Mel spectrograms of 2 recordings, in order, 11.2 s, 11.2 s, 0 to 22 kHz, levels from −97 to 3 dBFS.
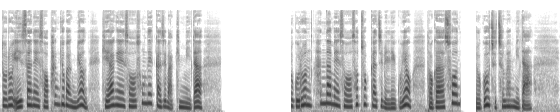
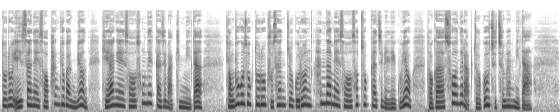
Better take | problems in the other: second | audio cutting out; at 4.5 s for 1.5 s and at 9 s

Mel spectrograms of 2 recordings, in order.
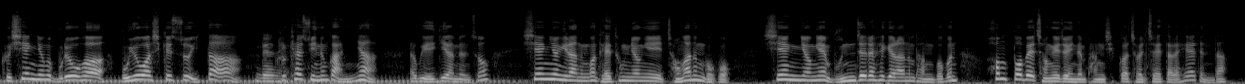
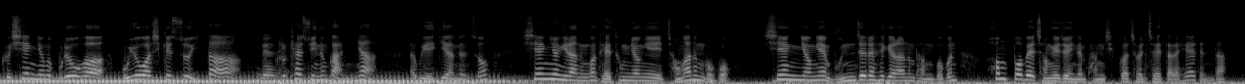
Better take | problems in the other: first | low rumble; loud; throughout; 4 dB below the speech; faint in the first

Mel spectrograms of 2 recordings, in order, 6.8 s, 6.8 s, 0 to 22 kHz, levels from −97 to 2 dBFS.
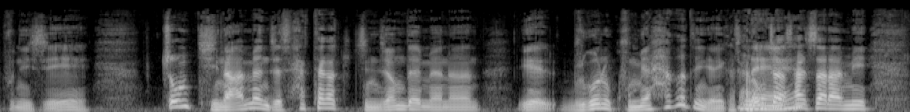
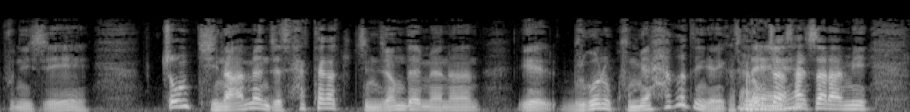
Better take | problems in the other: first | garbled, watery; slightly; nothing above 10.5 kHz

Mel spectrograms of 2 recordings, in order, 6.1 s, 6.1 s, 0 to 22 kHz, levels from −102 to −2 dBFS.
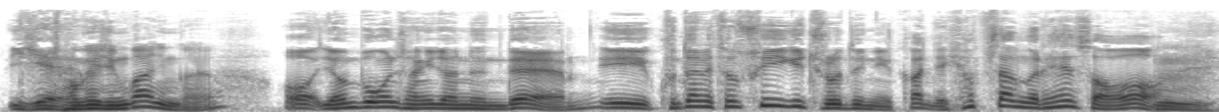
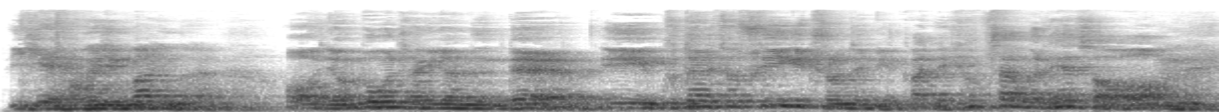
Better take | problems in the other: first | off-mic speech; far // room echo; noticeable; dies away in 0.6 s

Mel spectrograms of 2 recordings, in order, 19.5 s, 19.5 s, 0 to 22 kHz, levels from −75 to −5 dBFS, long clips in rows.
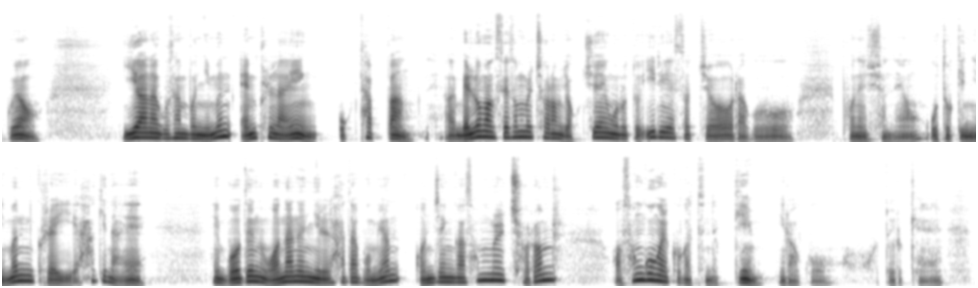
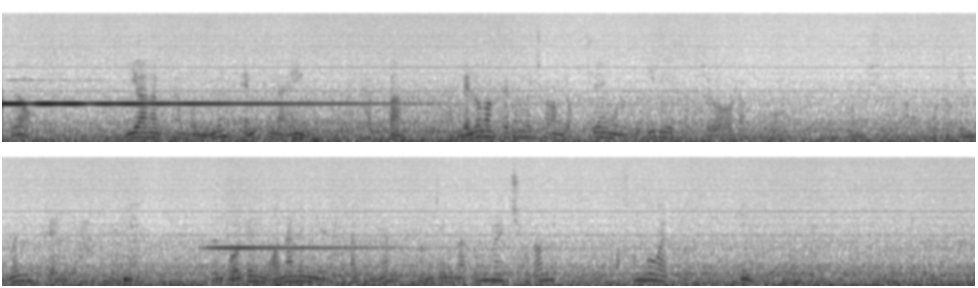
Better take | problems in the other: first | background music; very loud; throughout; 4 dB above the speech

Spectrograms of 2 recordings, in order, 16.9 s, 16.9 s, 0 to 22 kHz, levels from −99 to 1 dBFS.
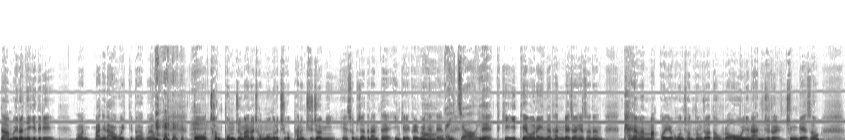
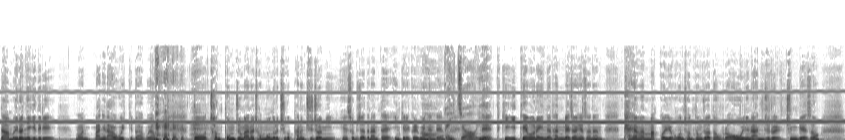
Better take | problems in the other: first | high-pitched whine; loud; throughout; 3 kHz, 9 dB below the speech; faint in the first

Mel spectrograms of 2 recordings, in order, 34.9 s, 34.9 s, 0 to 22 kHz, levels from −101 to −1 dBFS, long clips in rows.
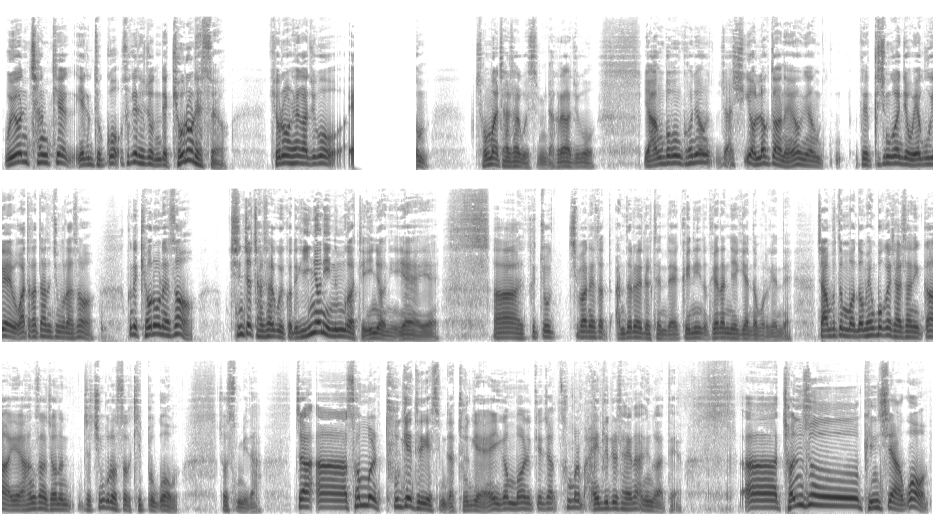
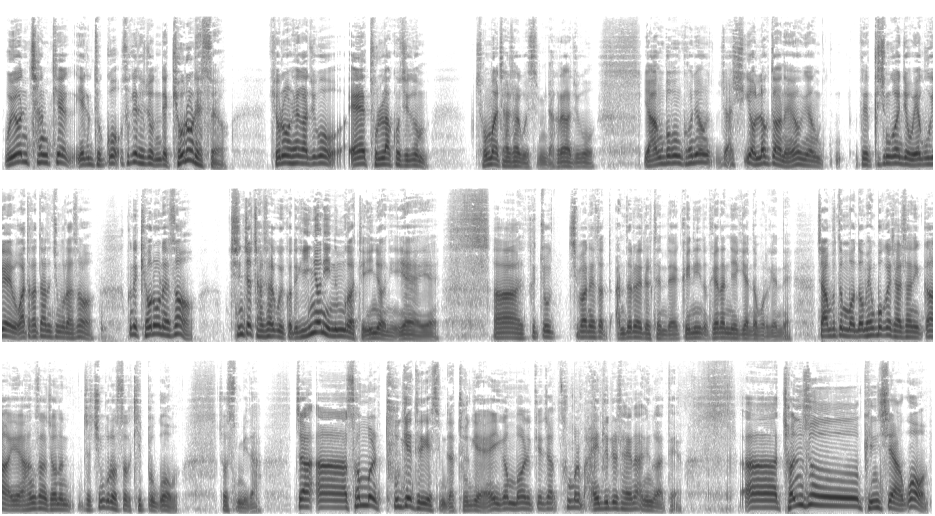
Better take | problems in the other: second | audio cutting out; at 4.5 s for 1 s

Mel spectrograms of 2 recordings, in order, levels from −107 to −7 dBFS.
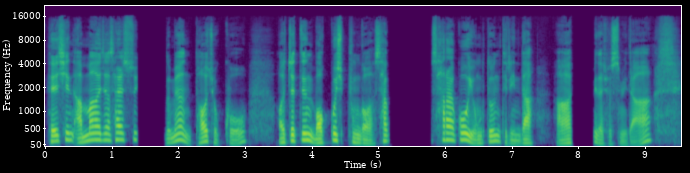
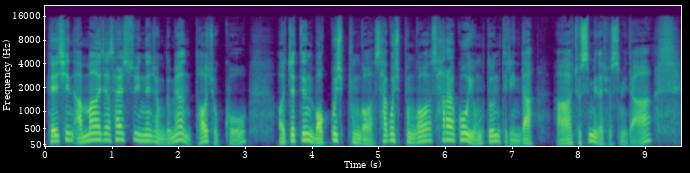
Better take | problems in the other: second | audio cutting out; at 1.5 s, at 5 s for 0.5 s and at 8 s

